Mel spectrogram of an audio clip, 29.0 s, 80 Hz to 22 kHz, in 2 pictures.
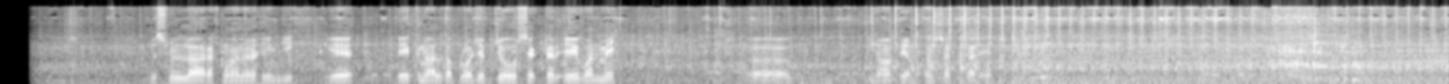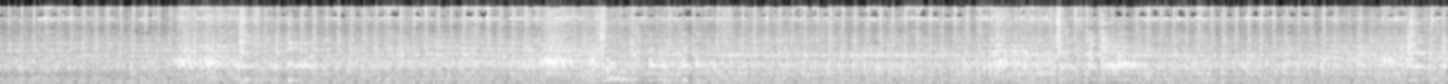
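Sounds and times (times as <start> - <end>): diesel engine chugging: 0.3 - 28.9.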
